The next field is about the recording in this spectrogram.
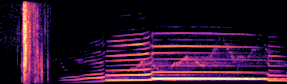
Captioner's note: howling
